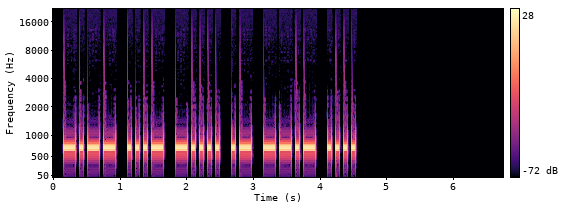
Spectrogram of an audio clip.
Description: Morse code, heard as a keyed tone, about 20 wpm, 700 Hz. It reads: YV6AQH
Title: DXCC-100 Call Signs - 6 Characters - Repeated 2x - 20wpm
